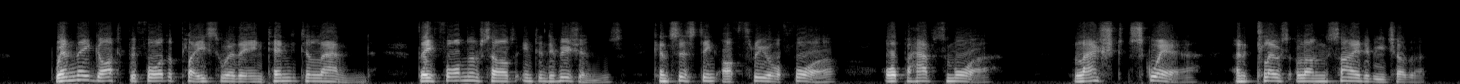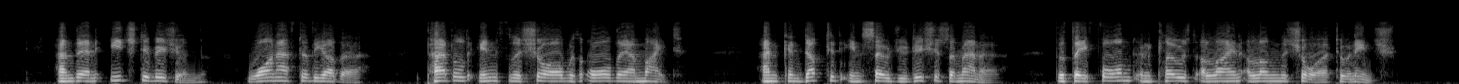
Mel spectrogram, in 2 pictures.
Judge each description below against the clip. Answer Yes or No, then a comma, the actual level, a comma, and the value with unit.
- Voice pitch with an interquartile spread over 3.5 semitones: No, average, 2.7 semitones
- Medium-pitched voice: Yes, medium, 145 Hz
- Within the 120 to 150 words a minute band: Yes, average, 145 wpm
